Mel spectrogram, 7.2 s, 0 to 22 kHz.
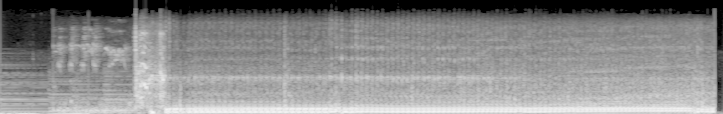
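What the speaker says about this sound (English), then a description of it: "the beauty and sound of the twin exhausts is what I craved for" A Royal Enfield Meteor 650 cruiser with twin exhausts starts up and settles into a loud, steady parallel-twin idle that rumbles close by for several seconds before cutting off.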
